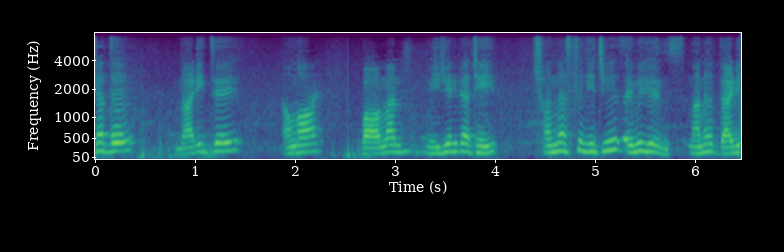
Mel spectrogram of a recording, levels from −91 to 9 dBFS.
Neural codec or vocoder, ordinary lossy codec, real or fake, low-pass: codec, 16 kHz, 0.5 kbps, X-Codec, HuBERT features, trained on general audio; none; fake; 7.2 kHz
